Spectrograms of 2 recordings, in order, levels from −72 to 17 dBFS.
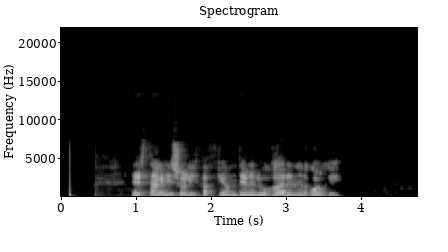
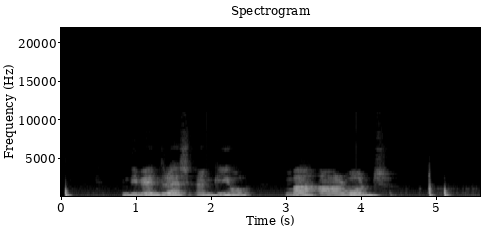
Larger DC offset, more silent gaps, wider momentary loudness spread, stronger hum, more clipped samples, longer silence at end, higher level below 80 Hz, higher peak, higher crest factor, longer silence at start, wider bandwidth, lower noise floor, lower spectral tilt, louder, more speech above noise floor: neither; neither; first, 14 LU vs 11 LU; neither; neither; first, 1.05 s vs 0.4 s; first, -44 dBFS vs -50 dBFS; first, -2 dBFS vs -6 dBFS; about the same, 18 dB vs 18 dB; about the same, 0.1 s vs 0.05 s; about the same, 7.6 kHz vs 8.2 kHz; first, -71 dBFS vs -56 dBFS; second, -5 dB/octave vs -8.5 dB/octave; first, -17 LUFS vs -23 LUFS; first, 54 dB vs 35 dB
